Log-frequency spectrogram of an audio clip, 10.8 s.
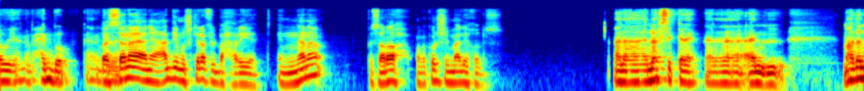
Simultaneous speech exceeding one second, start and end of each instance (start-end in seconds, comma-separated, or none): none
